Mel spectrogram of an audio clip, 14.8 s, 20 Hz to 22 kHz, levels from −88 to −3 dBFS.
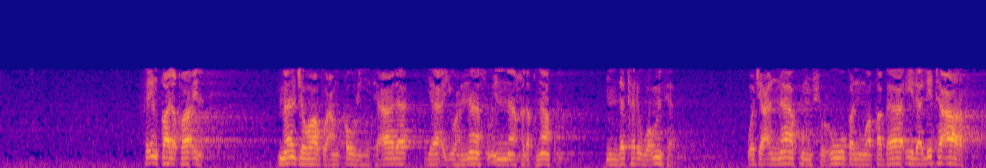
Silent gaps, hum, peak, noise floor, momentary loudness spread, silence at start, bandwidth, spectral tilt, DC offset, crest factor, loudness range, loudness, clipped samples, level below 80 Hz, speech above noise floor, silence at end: none; none; -10 dBFS; -55 dBFS; 16 LU; 2.15 s; 4.3 kHz; -9.5 dB/octave; under 0.1%; 20 dB; 5 LU; -27 LUFS; under 0.1%; -60 dBFS; 28 dB; 0 s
